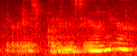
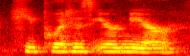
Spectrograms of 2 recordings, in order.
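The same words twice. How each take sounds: First: Soft, quick comment on the story; hushed aside. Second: Said in the usual way. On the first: Real, not acted. Aside repeating the line just read.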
